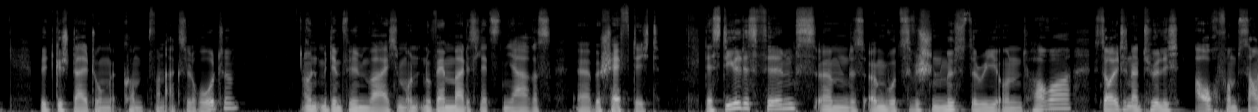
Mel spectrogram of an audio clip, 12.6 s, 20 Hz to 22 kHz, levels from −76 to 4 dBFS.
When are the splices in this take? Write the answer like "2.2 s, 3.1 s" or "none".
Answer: 4.1 s, 5.6 s, 7.0 s, 10.9 s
